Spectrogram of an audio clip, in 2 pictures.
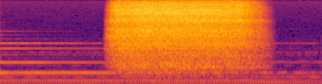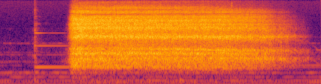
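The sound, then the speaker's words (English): Deep breathing in and out during a calming dragon-breath exercise: two long, airy, hissing breaths with a short pause between them, the second louder and longer, over a faint, steady low hum. “And let's take one more deep dragon breath in and out.”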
